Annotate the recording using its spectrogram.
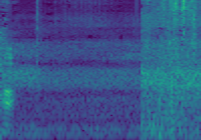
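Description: A steady low outdoor rumble by a road, then, about one and a half seconds in, a sudden switch to a louder even rushing noise: wind on the microphone and the bike moving along a dirt forest trail.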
